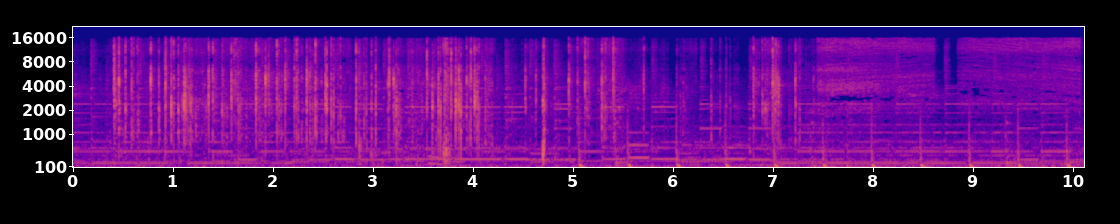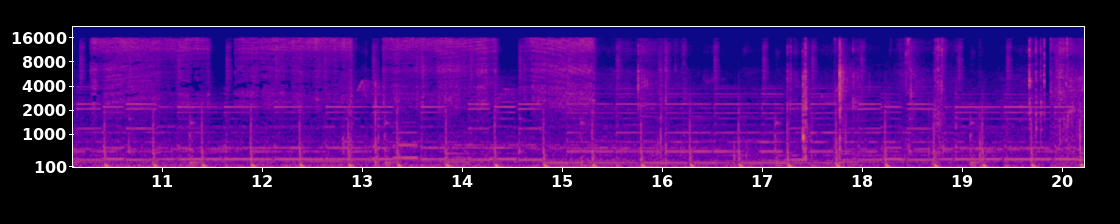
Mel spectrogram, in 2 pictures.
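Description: Aerosol spray can of Minwax fast-drying clear satin polyurethane hissing as coats of sealer are sprayed on, a long burst in the first few seconds and shorter ones later. Background music with a steady beat plays throughout.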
